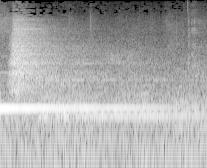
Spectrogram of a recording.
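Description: Two-note electronic chime: a held higher note joined about half a second in by a slightly lower one, both slowly fading away near the end.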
